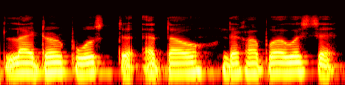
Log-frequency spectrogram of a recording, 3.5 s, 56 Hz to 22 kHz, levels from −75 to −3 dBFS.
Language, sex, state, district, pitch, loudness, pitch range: Assamese, male, Assam, Sonitpur, 135 Hz, -14 LUFS, 130-140 Hz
